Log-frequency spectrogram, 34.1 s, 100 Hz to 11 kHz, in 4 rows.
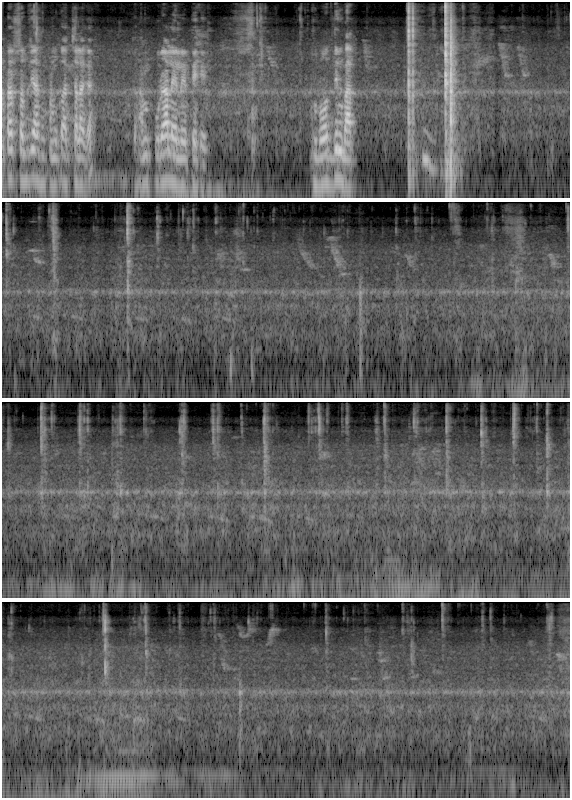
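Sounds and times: chewing and lip smacks: 0:08.2 - 0:09.5, 0:10.2 - 0:34.0.

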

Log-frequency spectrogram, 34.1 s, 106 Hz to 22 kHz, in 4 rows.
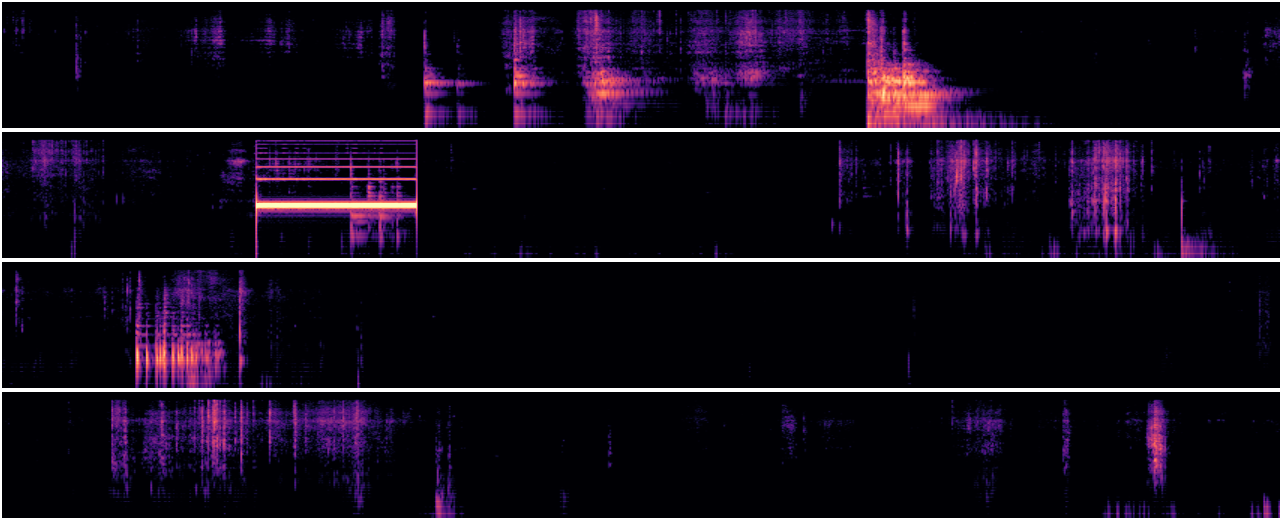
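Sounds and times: electronic beep: 0:10.2 - 0:11.3
rustles and knocks: 0:17.9 - 0:18.8.

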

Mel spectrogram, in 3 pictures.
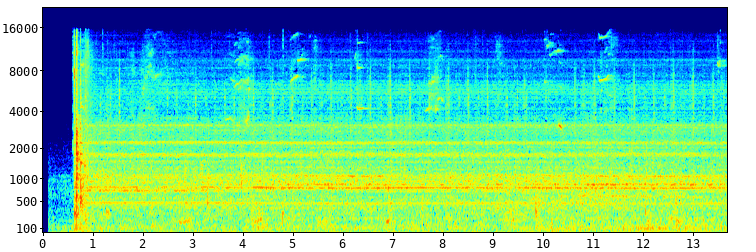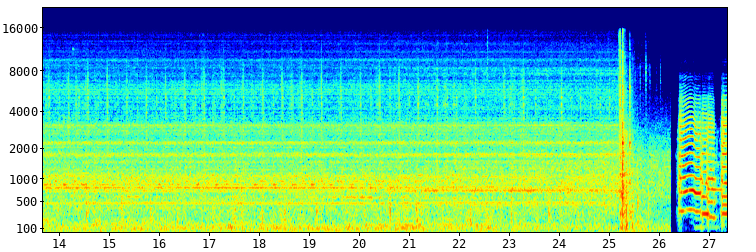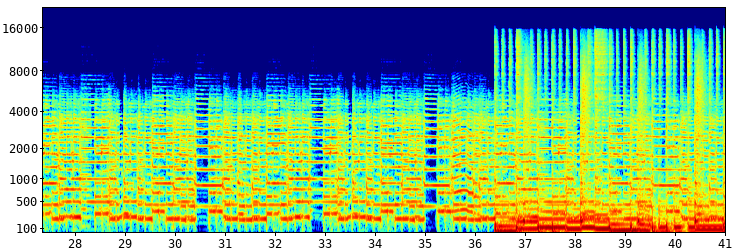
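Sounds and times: roll-up door clunk: 0:00.6 - 0:26.2
roll-up door motor hum: 0:00.6 - 0:26.3, 0:36.4 - 0:41.0.

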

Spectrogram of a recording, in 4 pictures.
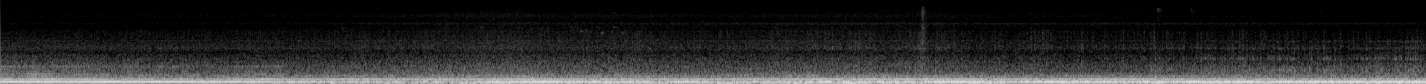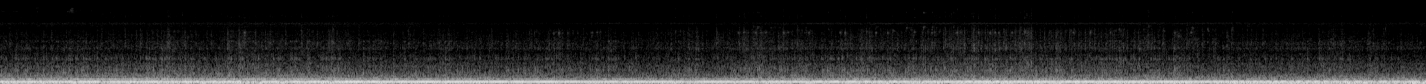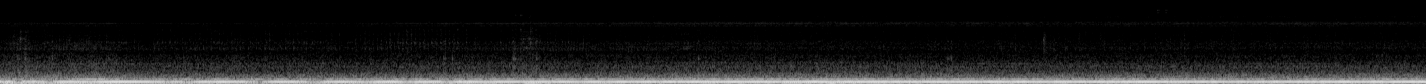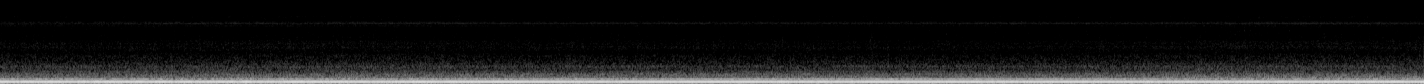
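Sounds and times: takeoff roll rumble: 0:00.0 - 0:42.5
turboprop engines droning: 0:00.0 - 0:57.0.

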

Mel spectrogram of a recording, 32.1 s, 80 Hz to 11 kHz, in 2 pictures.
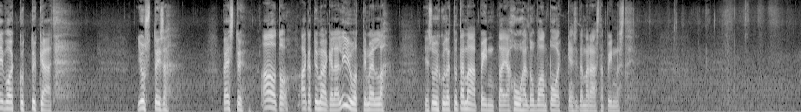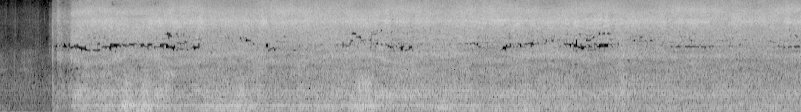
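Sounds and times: water spray hissing: 0:17.0 - 0:32.0.

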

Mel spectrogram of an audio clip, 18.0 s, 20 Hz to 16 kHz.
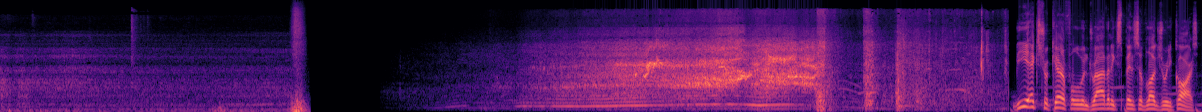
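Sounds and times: car crash: 0:08.0 - 0:15.2
car tumbling thuds: 0:12.2 - 0:15.0.

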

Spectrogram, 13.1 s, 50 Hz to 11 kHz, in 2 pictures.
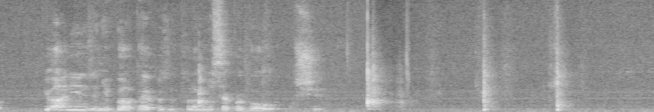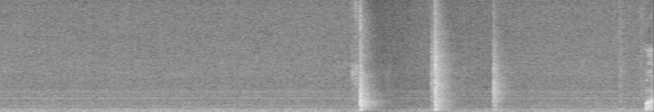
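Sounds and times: kitchen appliance humming: 0:00.0 - 0:13.0
knife chopping on cutting board: 0:04.8 - 0:05.8, 0:10.1 - 0:11.7.

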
